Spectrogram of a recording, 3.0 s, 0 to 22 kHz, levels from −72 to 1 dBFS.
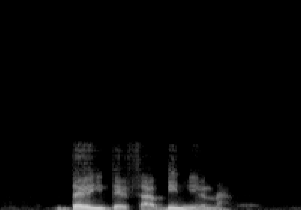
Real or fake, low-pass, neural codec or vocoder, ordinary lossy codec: fake; 7.2 kHz; codec, 16 kHz, 0.5 kbps, FreqCodec, larger model; AAC, 64 kbps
